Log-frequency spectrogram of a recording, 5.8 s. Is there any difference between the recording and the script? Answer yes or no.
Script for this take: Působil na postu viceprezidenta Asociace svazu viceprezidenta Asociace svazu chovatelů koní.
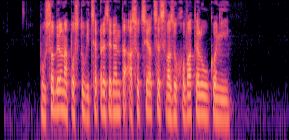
yes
